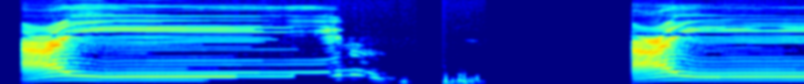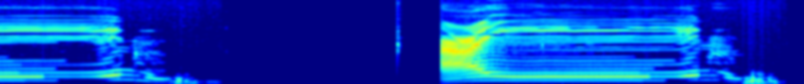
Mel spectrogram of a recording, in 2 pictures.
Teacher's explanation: گہرائی سے اور باریک کر کے عین درمیان کے گلے سے پڑھا جاتا ہے۔ یہ دیکھیں، یہ گلے کا سینٹر ہے۔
